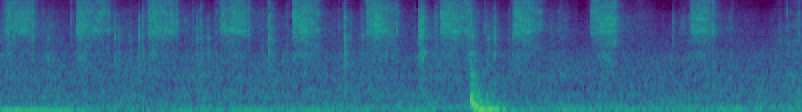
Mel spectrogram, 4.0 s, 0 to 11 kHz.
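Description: Ratchet wrench with a 12 mm socket clicking through quick, even strokes, about three a second, as a fuel rail bolt is run in.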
